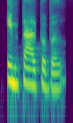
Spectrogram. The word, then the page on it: Impalpable: Indian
